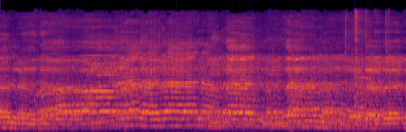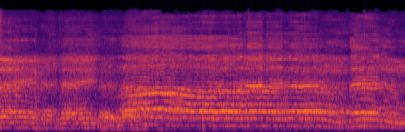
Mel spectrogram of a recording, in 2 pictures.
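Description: Unaccompanied male singing of a Hebrew piyyut in maqam Rast, long held notes whose pitch bends and ornaments without a break.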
